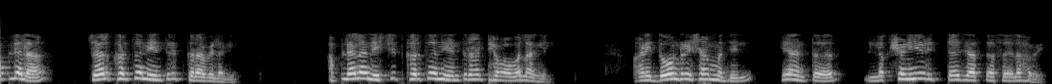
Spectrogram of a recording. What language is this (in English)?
Marathi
